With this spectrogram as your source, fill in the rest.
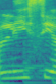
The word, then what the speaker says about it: Lisi: en Facebook estoy como Lizzy. Lizzy se escribe L-I-S-I, y en Instagram.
